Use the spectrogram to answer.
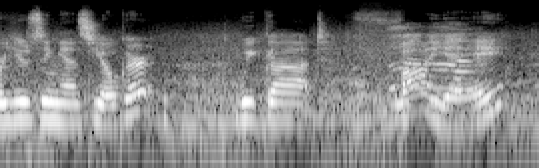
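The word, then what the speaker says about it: Fage: The starter that we're using as yogurt, we got Faye. It looks like phage, but it has pronunciation guide right on the side. Faye.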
